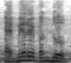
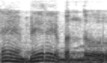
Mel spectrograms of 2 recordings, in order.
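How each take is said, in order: First: It is said in a plain, neutral tone. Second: It is said in a warm, tender tone. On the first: The speaker calls it wrong. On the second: The speaker calls it right.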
